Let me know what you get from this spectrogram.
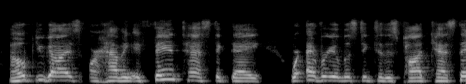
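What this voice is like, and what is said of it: Low, downbeat tone of voice. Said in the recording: “my tone of voice is not necessarily in a good mood”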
